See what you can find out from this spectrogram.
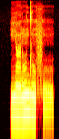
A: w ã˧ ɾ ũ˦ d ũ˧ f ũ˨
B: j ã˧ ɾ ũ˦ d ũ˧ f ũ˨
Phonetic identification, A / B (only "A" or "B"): B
